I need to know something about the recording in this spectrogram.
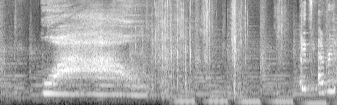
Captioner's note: gasps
